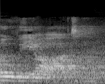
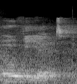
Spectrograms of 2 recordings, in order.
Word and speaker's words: Oviatt: this man named james oviatt uh not oviatt which sounds a little more sophisticated but oviatt that's how it's pronounced where he comes from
